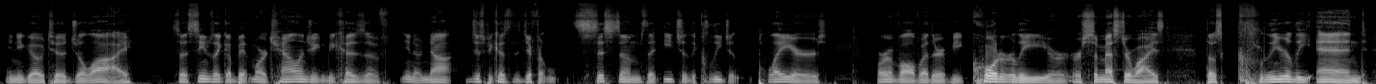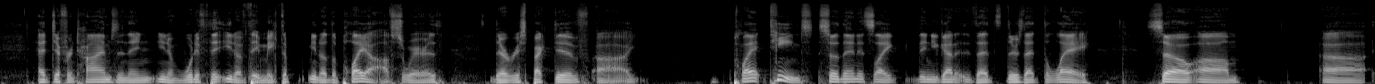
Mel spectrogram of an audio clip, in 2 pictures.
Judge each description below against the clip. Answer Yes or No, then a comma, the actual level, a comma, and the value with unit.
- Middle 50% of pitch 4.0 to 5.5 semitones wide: No, average, 2.7 semitones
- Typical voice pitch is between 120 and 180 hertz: No, low, 105 Hz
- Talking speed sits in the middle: Yes, average, 185 wpm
